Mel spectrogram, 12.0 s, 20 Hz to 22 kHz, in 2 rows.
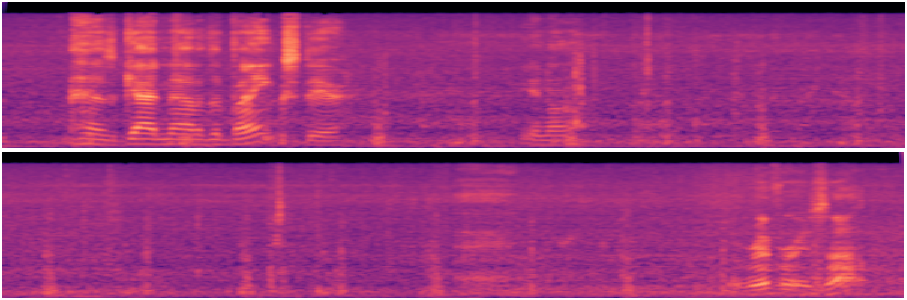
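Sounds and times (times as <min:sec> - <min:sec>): car engine rumble: 0:00.0 - 0:12.0
tyres on wet road: 0:00.0 - 0:12.0.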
